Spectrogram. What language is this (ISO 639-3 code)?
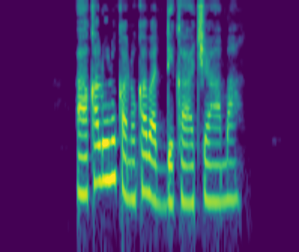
lug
